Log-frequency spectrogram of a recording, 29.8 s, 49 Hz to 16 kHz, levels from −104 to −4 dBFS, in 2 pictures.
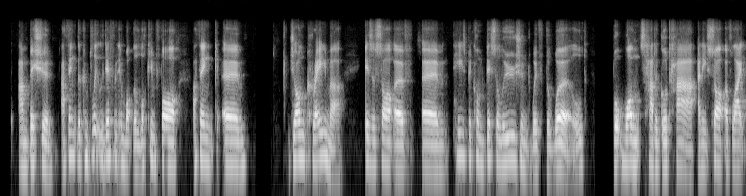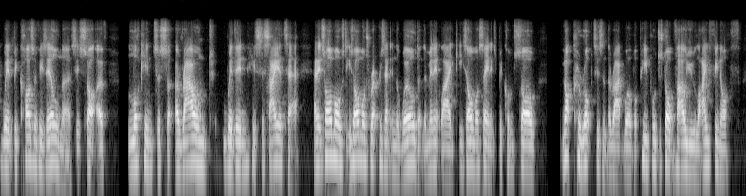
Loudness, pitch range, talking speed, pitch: -22 LUFS, 120-140 Hz, 165 wpm, 125 Hz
